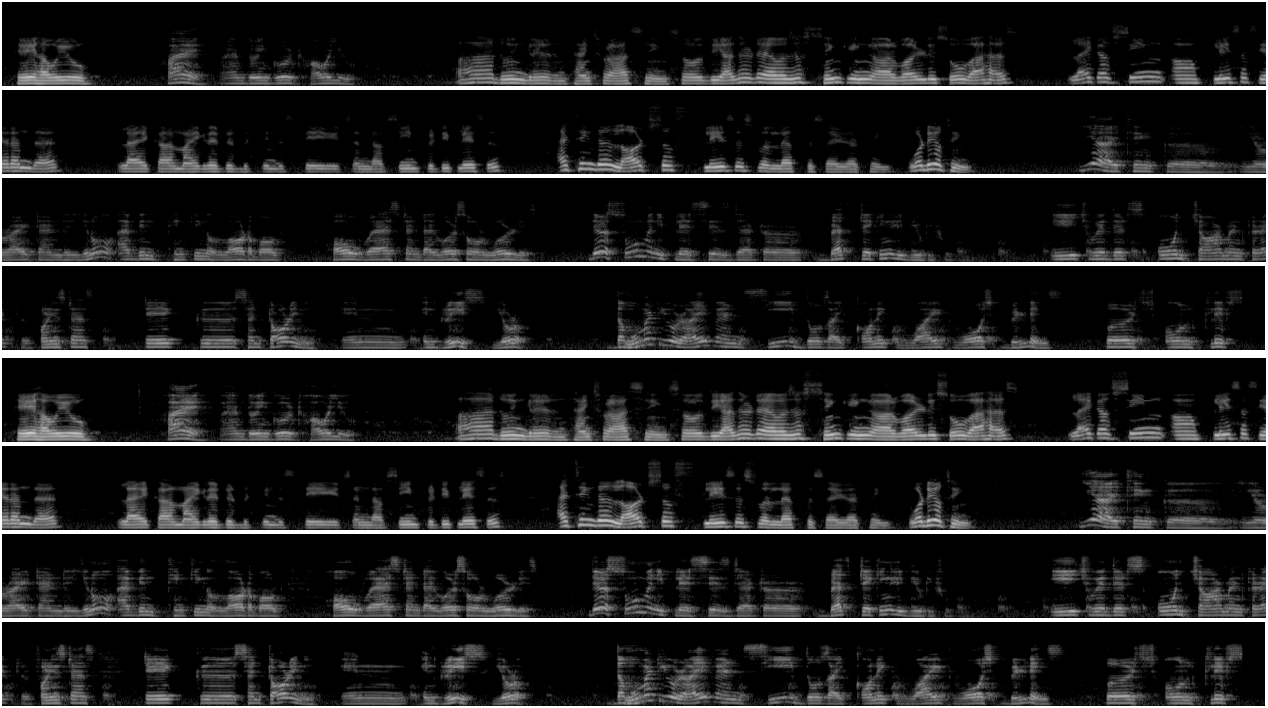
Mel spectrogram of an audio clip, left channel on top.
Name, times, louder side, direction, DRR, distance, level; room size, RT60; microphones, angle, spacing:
voice 1, 0.1-0.9 4.5-10.1 10.7-13.2 13.8-17.7 18.2-22.3 44.2-44.3, right 3 dB, 25° right, 0.4 m, -28 dB
voice 2, 1.6-3.6 23.4-28.1 28.5-30.6 31.1-35.4 35.8-43.2 44.0-48.5 49.0-50.3, right 3 dB, 65° right, 5.0 m, -36 dB
head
